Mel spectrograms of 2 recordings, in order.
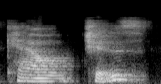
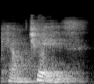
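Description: First: The second syllable has a weak schwa vowel. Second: The second syllable has a full, stressed vowel. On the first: The speaker calls it right. "it's pronounced as the schwa sound, the weak form of the vowel" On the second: The speaker calls it wrong. "So it's not couches"

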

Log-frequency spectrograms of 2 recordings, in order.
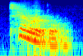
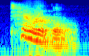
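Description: Both takes have the same delivery.

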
